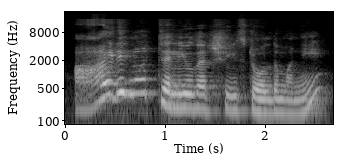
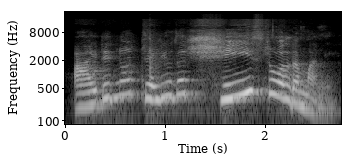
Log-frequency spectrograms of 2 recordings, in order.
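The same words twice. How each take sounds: First: The word I is stressed. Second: The word she is stressed. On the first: Someone else told you. "which means I did not tell you, somebody else told you" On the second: Someone other than her stole the money. "The emphasis is on she"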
